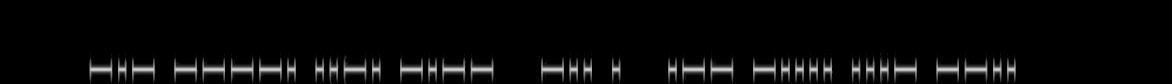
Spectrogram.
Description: Morse code, heard as a keyed tone, about 17 wpm, 700 Hz. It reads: K9FY DE W6VZ
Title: USA Callsign DE Callsign - 4 Characters - 17wpm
